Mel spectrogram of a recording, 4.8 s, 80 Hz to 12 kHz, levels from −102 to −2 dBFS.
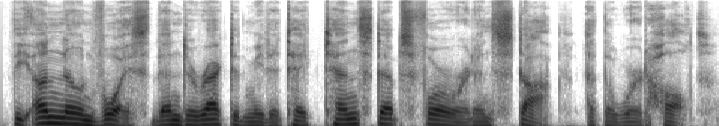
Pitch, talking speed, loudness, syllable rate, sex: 115 Hz, 215 wpm, -18 LUFS, 5.0 syllables/s, male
